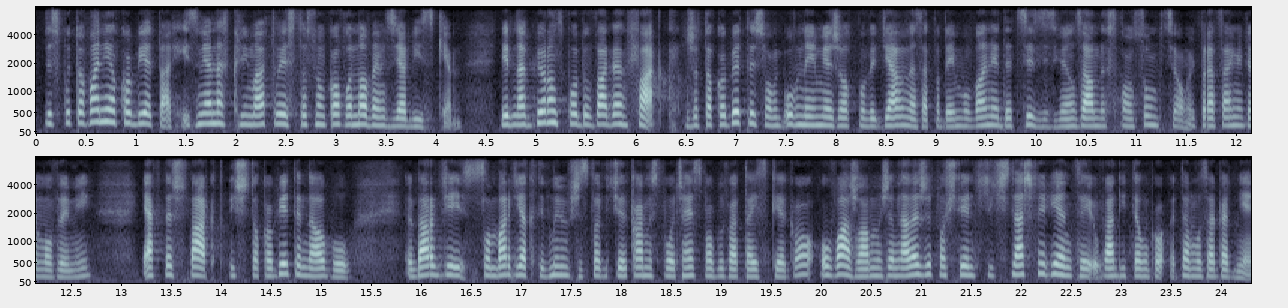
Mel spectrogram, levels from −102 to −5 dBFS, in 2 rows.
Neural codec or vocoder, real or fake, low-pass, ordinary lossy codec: codec, 16 kHz, 1 kbps, FunCodec, trained on LibriTTS, 50 frames a second; fake; 7.2 kHz; Opus, 64 kbps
